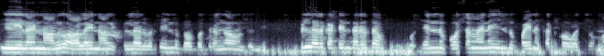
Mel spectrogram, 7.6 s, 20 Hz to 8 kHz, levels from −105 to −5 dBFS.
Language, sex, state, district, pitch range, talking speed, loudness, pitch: Telugu, male, Andhra Pradesh, Anantapur, 150-175 Hz, 175 wpm, -16 LUFS, 165 Hz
